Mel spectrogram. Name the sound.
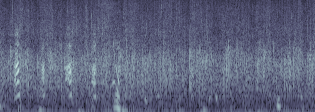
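audience applause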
